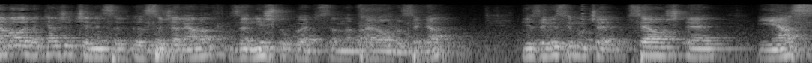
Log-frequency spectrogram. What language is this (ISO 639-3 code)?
bul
